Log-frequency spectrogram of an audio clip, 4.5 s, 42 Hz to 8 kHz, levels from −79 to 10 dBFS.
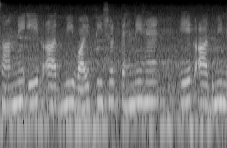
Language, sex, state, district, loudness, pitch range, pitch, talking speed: Hindi, female, Punjab, Fazilka, -17 LUFS, 185-215 Hz, 200 Hz, 145 wpm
